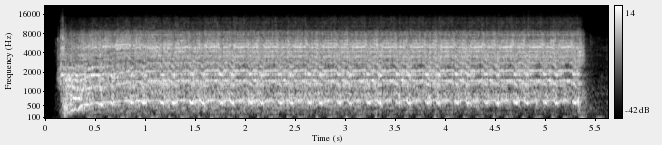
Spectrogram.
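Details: Exmark zero-turn mower with Kawasaki engine, previously cranked but wouldn't start (fuel delivery fault, not carb), after repair with choke off: catches right away, steady even fast idle about five seconds, shuts off cleanly; healthy.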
